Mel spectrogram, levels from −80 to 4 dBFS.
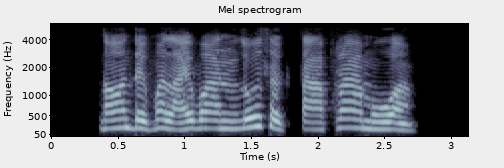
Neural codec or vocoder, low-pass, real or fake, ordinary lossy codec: none; 5.4 kHz; real; none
